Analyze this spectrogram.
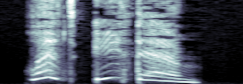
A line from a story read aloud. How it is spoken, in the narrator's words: cried Baby Bear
